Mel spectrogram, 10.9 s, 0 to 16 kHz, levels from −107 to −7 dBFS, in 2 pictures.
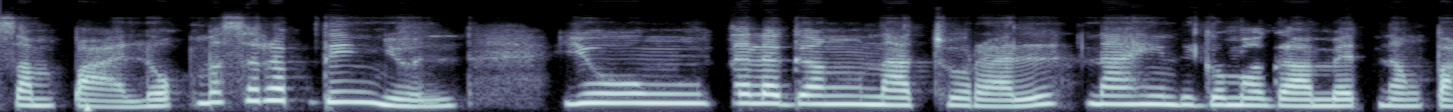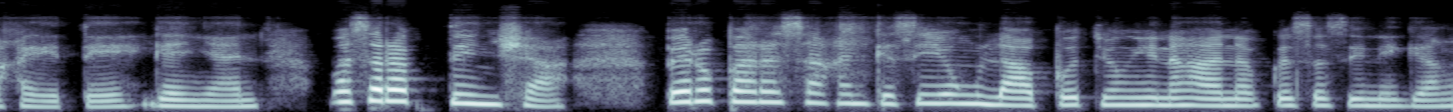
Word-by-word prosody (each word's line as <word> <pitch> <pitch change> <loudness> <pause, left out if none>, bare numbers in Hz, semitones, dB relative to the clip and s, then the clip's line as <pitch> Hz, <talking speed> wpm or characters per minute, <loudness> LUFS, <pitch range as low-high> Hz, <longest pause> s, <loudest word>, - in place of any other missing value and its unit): sampalok, 210 -3 -3
masarap 380 +5 +1
din 340 -4 +1
yun. 205 -3 -1 0.4
Yung 305 0 +2
talagang 280 -3 +2
natural, 235 0 -1
na 275 -1 +1
hindi 265 -2 +1
gumagamit 225 -3 0
ng 210 0 -4
pakete 195 0 -5
ganiyan. 200 -3 -2 0.3
Masarap 365 +1 +7
din 290 -3 +3
siya, 220 -6 -2 0.3
pero 355 +2 +5
para 340 -1 +3
sa'kin 300 -3 -3
kasi 295 +1 -2
yung 285 - +2
lapot 235 +1 0
yung 245 - -1
hinahanap 230 -2 0
ko 225 - -2
sa 230 - -5
sinigang, 210 -2 -5
245 Hz, 150 wpm, -24 LUFS, 215-300 Hz, 0.4 s, Masarap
